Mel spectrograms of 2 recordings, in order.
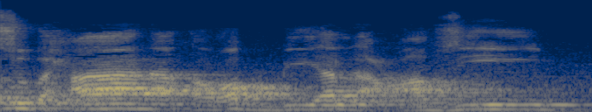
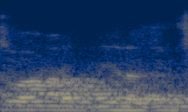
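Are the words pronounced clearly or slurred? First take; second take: clearly; slurred. First: Every word is pronounced clearly and fully. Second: The words are run together and slurred. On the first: The speaker calls it right. "শব্দ তো হলো" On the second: The speaker calls it wrong. "কি বললেন? এটা তো হয় নাই"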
